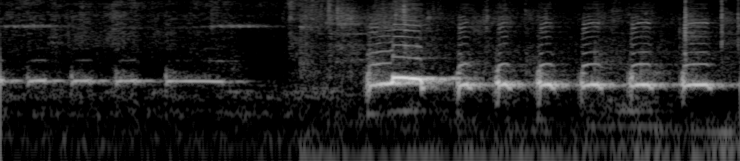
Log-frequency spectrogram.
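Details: Bangkok-type zebra dove in full song: soft repeated hooked coos, then a louder run of quick, evenly spaced, bubbling coo notes with a faint background hum.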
